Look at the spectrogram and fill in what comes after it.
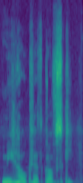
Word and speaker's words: Michał Kwiatkowski: Right, you're going to have to tell me how you pronounce this properly in Polish, but Michał Kwiatkowski? – Close, close, very close. Michał Kwiatkowski.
